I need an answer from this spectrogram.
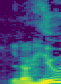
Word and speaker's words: Hieu: Hugh is my name, Hieu, Hugh, and it pronounced like healing or something.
